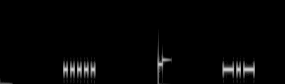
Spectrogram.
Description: Morse code, heard as a keyed tone, about 36 wpm, 700 Hz. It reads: 5 K
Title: Single Letter-Number - Rapid-Fire 35wpm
